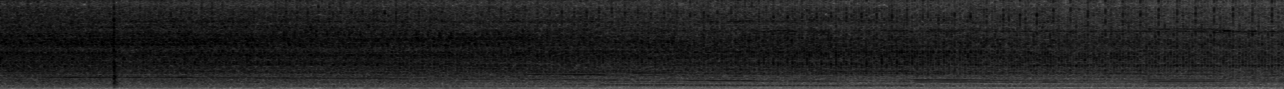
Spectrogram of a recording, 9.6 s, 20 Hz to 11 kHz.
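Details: 2012 Volvo S60 T6 3.0L, 87,000 km, cold start idle: hum broken by sharp isolated clicks like knocking on hard plastic, seemingly from top or back of engine; intermittent, gone when warm; dealer couldn't pinpoint the cause.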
